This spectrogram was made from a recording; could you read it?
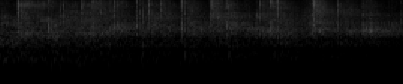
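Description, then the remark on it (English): An audience at a sermon claps steadily after the point that Jesus showed us how to respect women, a dense, continuous patter of many hands that holds an even, fairly soft level for the whole stretch, with no talking over it. “Come on, you can keep on clapping.”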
